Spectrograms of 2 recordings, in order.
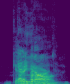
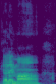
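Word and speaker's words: Gallimard: Galimard. – You wouldn't pronounce the D. – Galimard.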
